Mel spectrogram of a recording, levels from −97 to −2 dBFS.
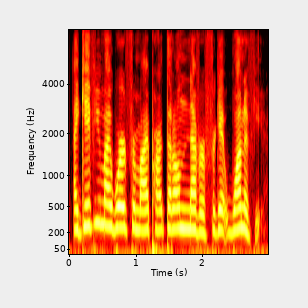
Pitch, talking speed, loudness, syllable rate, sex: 230 Hz, 300 wpm, -17 LUFS, 6.6 syllables/s, female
